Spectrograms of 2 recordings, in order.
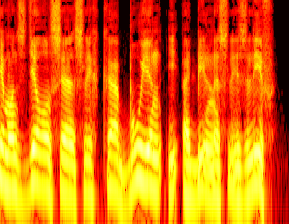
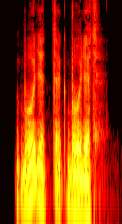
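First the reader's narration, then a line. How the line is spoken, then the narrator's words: Listless mutter. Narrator (Russian): вяло пробормотал он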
